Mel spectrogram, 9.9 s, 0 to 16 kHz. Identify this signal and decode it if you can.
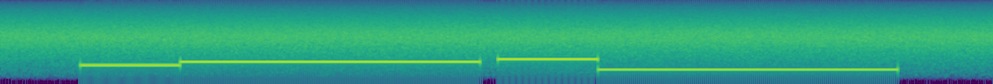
Two-tone page, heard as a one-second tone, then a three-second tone, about 750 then 930 Hz, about 1090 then 520 Hz.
